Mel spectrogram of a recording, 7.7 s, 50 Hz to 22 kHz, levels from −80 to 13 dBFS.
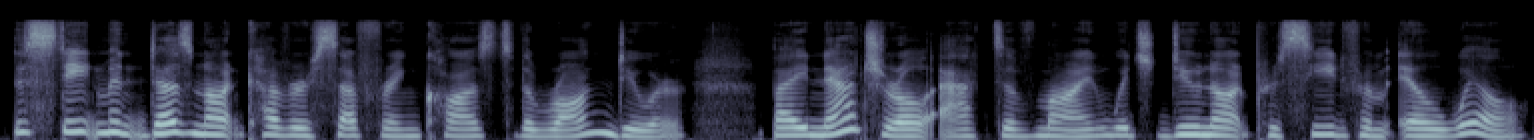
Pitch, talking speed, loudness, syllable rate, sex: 215 Hz, 180 wpm, -19 LUFS, 4.6 syllables/s, female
